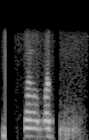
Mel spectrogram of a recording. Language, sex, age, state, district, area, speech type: Gujarati, male, 18-30, Gujarat, Ahmedabad, urban, conversation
